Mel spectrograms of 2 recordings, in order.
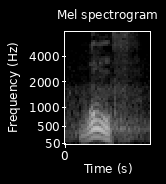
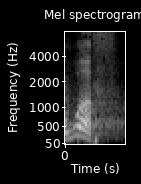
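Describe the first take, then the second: First: The word is said with an L sound. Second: The word is said without an L sound. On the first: The speaker calls it right. "So you guys say wolf?" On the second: The speaker calls it wrong. "I grew up saying it's a woof"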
